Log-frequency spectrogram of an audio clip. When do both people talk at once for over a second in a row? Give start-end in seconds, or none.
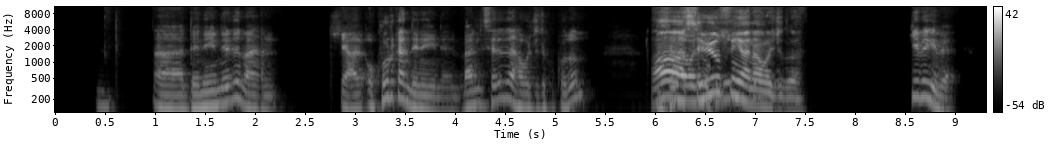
6.0-7.2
